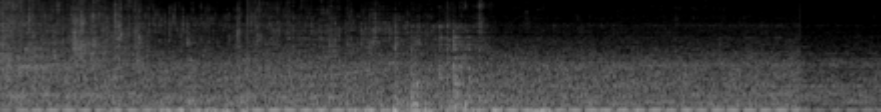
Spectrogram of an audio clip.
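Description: Steady low electrical hum with a faint hiss from an induction cooktop running under a steel pot of beef cooking in its gravy.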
